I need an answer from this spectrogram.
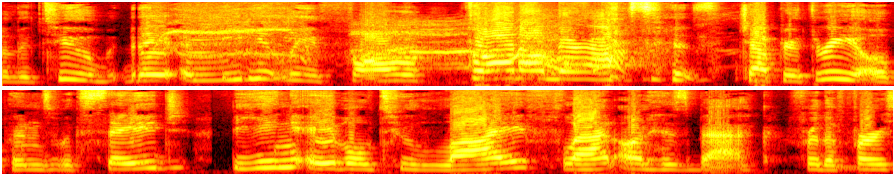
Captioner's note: screaming sounds; curious music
